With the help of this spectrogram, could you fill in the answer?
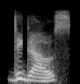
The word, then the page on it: degauss: Indian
